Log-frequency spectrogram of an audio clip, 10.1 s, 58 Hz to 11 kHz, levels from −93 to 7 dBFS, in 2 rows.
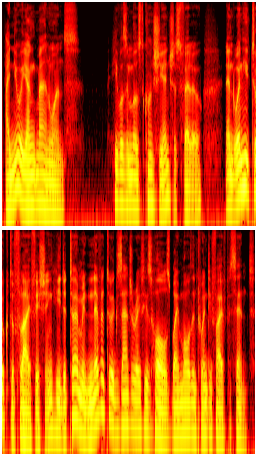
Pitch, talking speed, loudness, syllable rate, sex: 95 Hz, 195 wpm, -20 LUFS, 5.2 syllables/s, male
